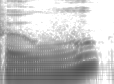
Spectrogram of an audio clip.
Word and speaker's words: W2O: Trois morceaux très différents dans le laboratoire à l'instant, tout à l'instant, juste ce qui vient de passer, c'est le groupe Wu, qui a sorti en 2015, alors ça s'écrit W2O, qui a sorti en 2015 un magnifique disque intemporel et en même temps sans référence, très étrange.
